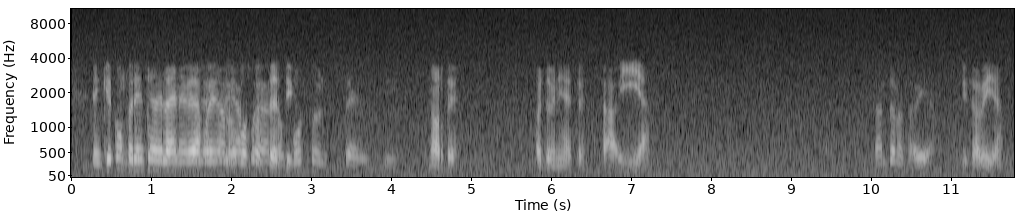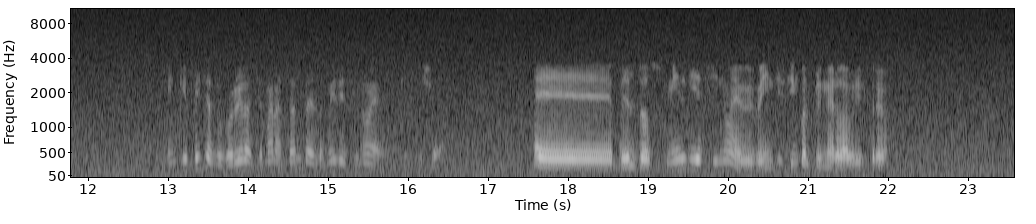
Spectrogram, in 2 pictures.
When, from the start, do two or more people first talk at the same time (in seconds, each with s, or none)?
0.6 s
